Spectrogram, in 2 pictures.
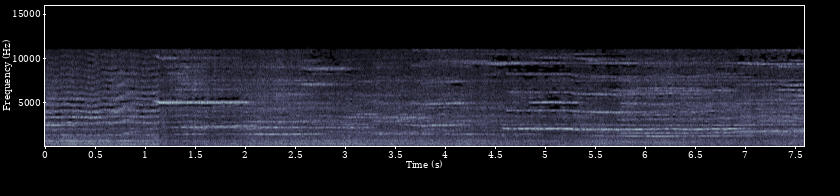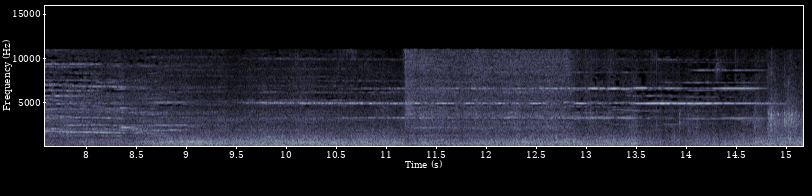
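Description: JR Kyushu 813 series electric train braking to a stop at the platform, its wheels and brakes squealing in several high tones that glide and fade over the first eight seconds. A short hiss about eleven seconds in.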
